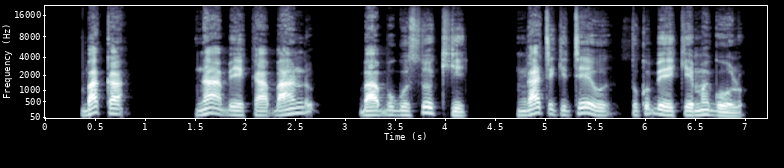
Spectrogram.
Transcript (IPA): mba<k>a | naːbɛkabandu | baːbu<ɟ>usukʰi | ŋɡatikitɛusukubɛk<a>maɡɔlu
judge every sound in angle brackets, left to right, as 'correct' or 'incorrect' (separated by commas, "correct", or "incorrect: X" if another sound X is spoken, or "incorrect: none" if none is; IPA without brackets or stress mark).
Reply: correct, incorrect: ɡ, incorrect: ɛ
